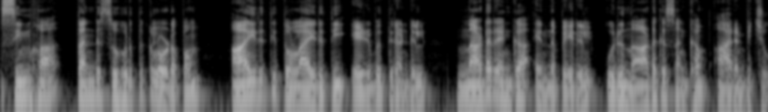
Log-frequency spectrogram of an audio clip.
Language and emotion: Malayalam, neutral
